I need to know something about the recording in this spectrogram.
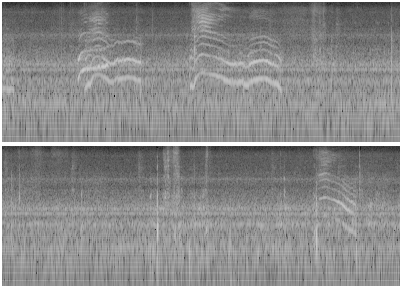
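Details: Shou, a rescued baby kitten wanting attention, strikes cute poses to appeal for play. Two drawn-out, bending meows come close together early on, and a single one follows later, over a steady background hum.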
